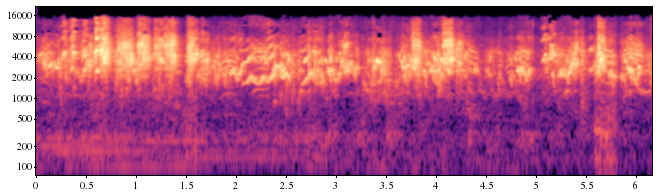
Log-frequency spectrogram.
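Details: Breeding pair of budgerigars with mating calls, August 16, 2024: loud, continuous harsh squawking chatter and rasping warbles filling the whole recording.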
